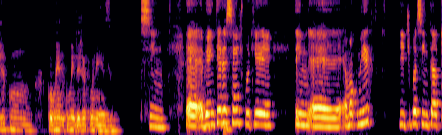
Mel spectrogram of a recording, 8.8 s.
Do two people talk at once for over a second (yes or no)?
no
